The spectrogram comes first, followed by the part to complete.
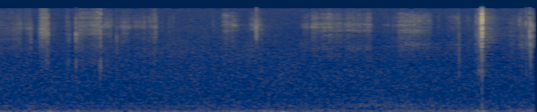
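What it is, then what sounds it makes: Titanium watch band. A small solid titanium metal-link watch bracelet is held in both hands close to the recorder while the fingers flex it and click the links against each other. Soft, bright metallic rustling and ticking come in bursts over a low background rumble, with one sharp, crisp click standing out near the end.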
